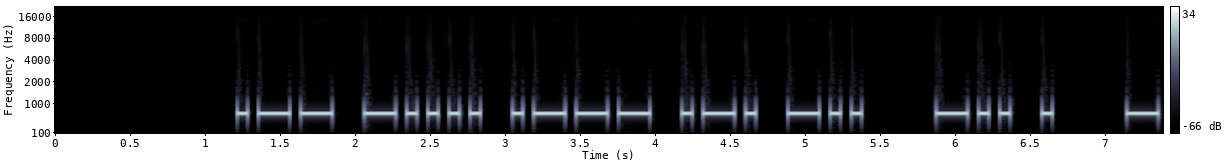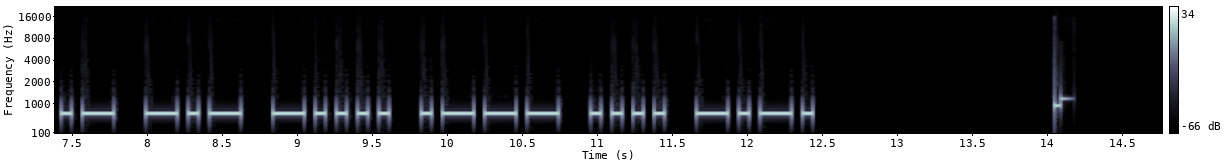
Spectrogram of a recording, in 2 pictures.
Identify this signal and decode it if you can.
Morse code, heard as a keyed tone, about 17 wpm, 700 Hz. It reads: W6JRD DE KK6JHC
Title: USA Callsign DE Callsign 17wpm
